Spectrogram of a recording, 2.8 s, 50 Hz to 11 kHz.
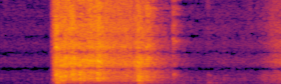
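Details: Mototaxi with the battery at 12.71 V, dipping to about 11.4–11.5 V while cranking: a short burst of strong, even starter cranking that catches quickly and fades to a quiet idle; the starting system and battery are healthy.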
